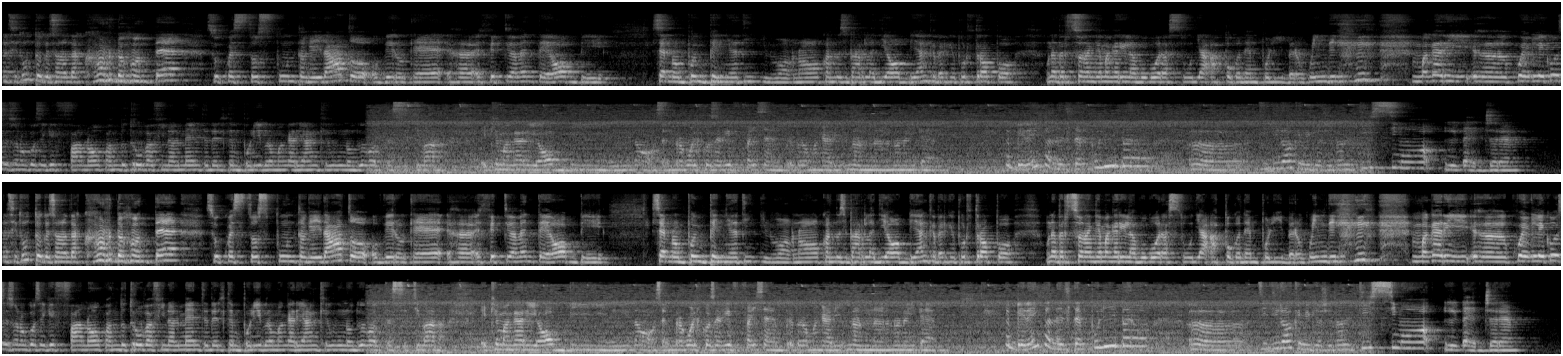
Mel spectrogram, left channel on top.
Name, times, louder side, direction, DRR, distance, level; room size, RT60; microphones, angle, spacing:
voice 1, 0.0-30.9, right 5 dB, 75° right, 0.5 m, -22 dB
sound 1, 19.2-29.3, right 3 dB, 25° right, 0.5 m, -28 dB
9.0 x 4.0 x 5.6 m
head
